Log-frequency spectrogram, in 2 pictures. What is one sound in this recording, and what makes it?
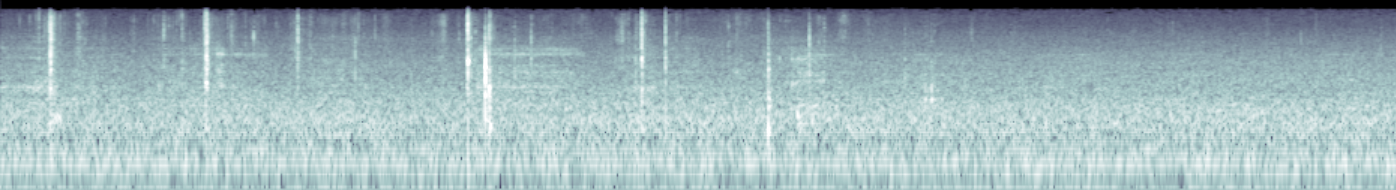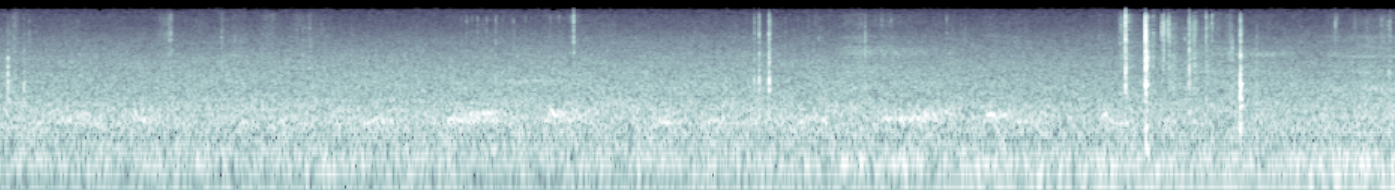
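Sharp clicks and snaps of wood on wood come now and then.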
